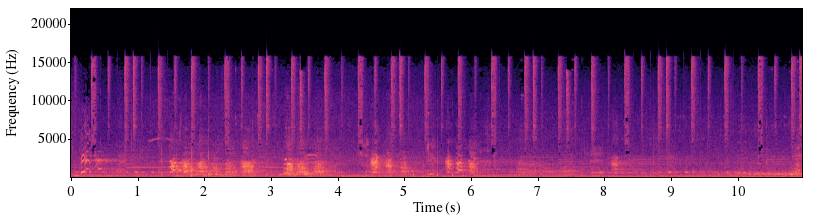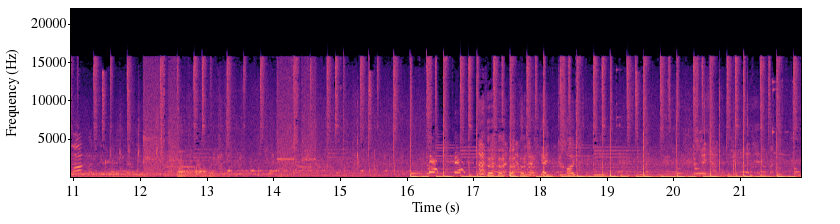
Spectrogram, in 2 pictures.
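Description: Dogs barking and yipping at play, over background music with held notes; about sixteen seconds in, a loud bass-heavy beat comes in.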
